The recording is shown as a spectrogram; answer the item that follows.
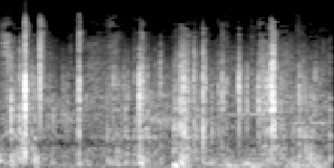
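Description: Clear plastic cello bag crinkling and crackling as it is handled, in a string of short, sharp crackles.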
